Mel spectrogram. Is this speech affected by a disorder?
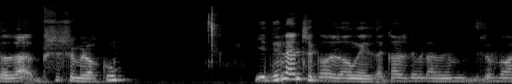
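Yes: cerebral palsy; uses wheelchair.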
